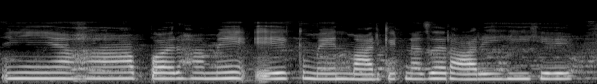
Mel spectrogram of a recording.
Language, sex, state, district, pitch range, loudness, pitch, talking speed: Hindi, female, Bihar, Gaya, 255-275 Hz, -16 LUFS, 270 Hz, 100 wpm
